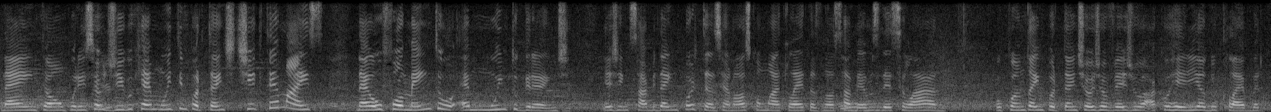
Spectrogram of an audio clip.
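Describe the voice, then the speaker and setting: Her voice fairly high and her speed normal, a thirtysomething ex-volleyball player chats emphatically in a casual interview over a noisy background. She's at a busy expo hall, drops plenty of fillers, and speaks into a handheld mic held by the interviewer.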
